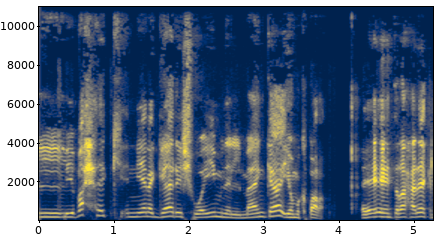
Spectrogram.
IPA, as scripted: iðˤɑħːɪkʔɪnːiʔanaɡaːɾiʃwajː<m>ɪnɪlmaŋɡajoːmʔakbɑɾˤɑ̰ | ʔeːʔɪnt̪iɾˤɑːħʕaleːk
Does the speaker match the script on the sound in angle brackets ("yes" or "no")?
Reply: yes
